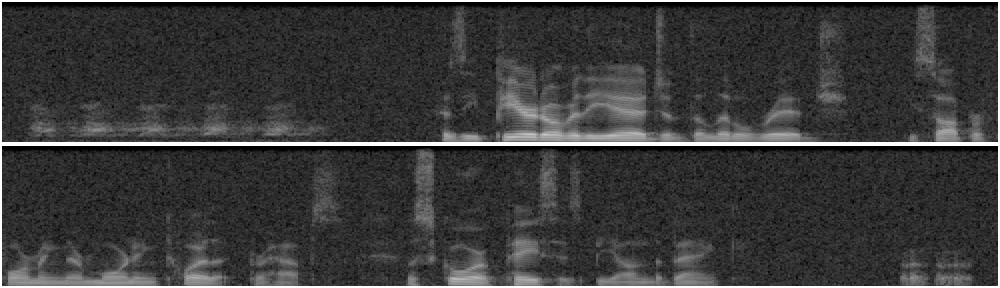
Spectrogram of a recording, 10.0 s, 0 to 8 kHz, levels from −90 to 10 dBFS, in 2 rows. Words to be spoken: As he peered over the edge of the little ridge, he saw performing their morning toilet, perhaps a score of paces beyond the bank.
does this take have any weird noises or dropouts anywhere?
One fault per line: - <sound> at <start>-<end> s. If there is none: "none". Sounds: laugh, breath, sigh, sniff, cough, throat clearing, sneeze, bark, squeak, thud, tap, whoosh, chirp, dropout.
- bark at 0.1-1.7 s
- laugh at 9.5-9.8 s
